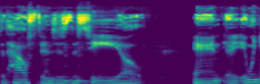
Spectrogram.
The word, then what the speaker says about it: Houston: H or spell Houston but he say he pronounced it houseon is the CEO and when you think about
